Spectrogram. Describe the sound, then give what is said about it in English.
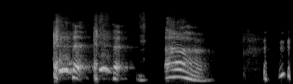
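A voice imitates coughing: a few exaggerated, raspy hacking bursts, followed by a drawn-out throaty sound and a couple of softer short coughs at the end. “She's just like coughing and like.”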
